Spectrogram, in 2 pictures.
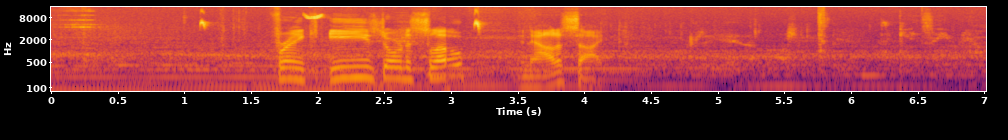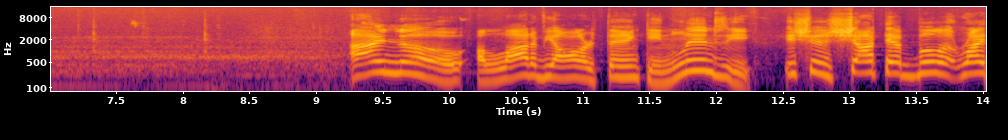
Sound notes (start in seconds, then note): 6.2 whispering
